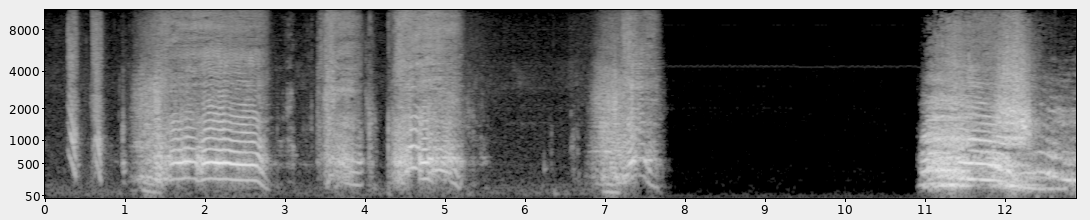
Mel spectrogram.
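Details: Baby elephant playing, uttering a run of wavering, harmonic squeals and groaning hoots of varying length, separated by silent pauses. A louder, fuller call begins near the end.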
